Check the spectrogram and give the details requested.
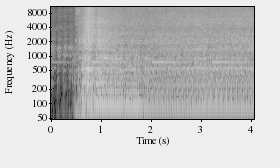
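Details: C7 Corvette V8 with headers, cold start after fitting NGK Iridium plugs one step colder gapped to 0.030 plus MSD wires and DEI boots. It cranks and catches quickly, flares up in revs, then settles to an even idle; a clean, healthy start.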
